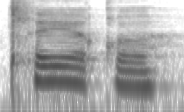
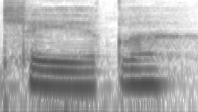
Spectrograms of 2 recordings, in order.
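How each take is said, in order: First: The tone goes high, then low. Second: The tone does not go high then low. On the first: The speaker calls it right. "we have high tone and then low tone" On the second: The speaker calls it wrong. "I missed my tone here"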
